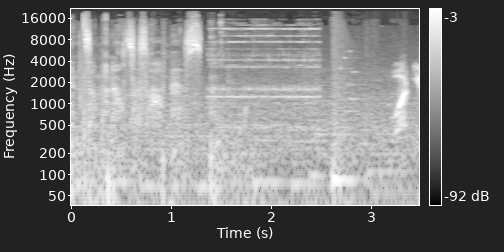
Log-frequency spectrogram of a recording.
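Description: A telephone rings in an office: one steady electronic ring, quiet, heard behind soft whispered speech.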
